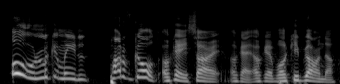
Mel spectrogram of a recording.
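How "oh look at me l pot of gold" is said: high-pitched stock leprechaun Irish; Irish accent. Acted. Actor warming up his Irish accent, silly high voice. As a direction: put on a silly, higher Irish voice. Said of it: "Doing, like, an Irish accent?".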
